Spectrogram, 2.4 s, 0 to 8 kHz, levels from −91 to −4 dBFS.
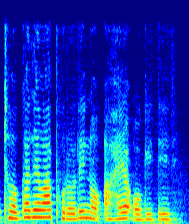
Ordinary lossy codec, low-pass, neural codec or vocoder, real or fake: none; 7.2 kHz; codec, 16 kHz, 0.4 kbps, LongCat-Audio-Codec; fake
